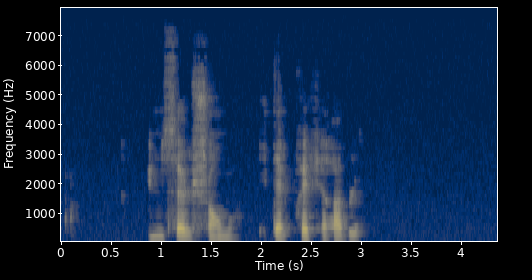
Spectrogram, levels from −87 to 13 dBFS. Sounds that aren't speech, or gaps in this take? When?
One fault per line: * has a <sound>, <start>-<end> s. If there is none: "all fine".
all fine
